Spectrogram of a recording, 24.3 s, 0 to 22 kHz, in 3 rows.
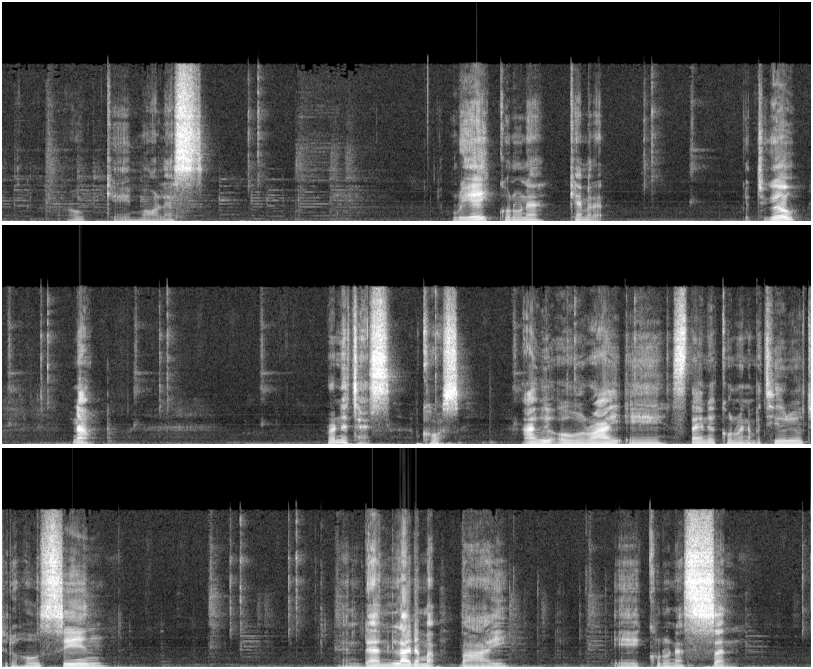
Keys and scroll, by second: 19.7 t.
